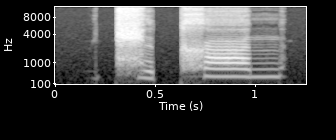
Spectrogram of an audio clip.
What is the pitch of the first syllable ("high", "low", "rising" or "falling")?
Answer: low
